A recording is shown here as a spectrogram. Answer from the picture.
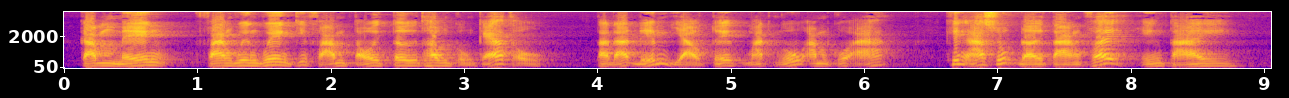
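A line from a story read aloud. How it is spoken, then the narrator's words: Furious loud shout. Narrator (Vietnamese): Hà Xà tiên tử càng như lửa cháy thêm dầu, bà quát to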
